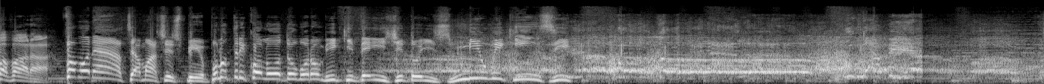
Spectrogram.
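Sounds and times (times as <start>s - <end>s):
speech: 0.0s - 6.7s
football supporters cheering and chanting: 3.7s - 10.4s.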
